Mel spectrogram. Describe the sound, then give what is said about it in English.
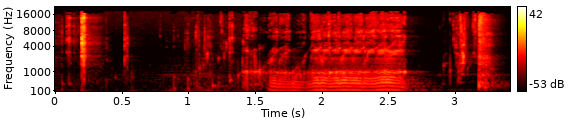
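A wet, bubbling gargle of mouthwash holds for about a second, a throaty rattling warble, with a few small sloshes and clicks before and after. “When I'm sad, I need a good gargle.”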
